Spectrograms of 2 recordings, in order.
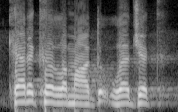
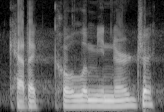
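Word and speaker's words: catecholaminergic: Um, katakilmagleic tacocardia. I probably butchered that up. Does that ring a bell? Uh, catacolaminergic.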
